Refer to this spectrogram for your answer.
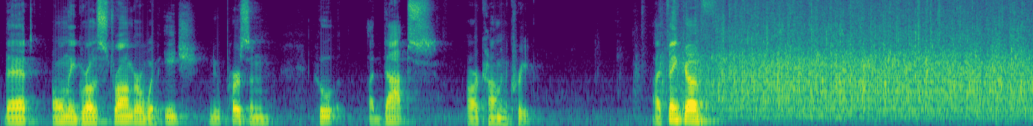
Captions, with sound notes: that only grows stronger with each new person who adopts our common creed. (audience applauding) I think of,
